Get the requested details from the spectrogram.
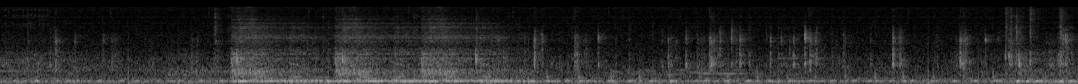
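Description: Game gunfire and effects play through desktop speakers.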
